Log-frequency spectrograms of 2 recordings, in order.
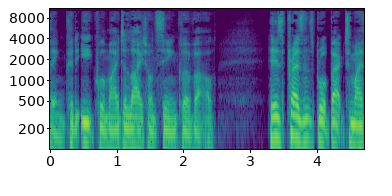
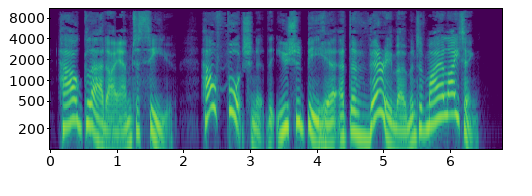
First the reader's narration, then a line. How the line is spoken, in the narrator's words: exclaimed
